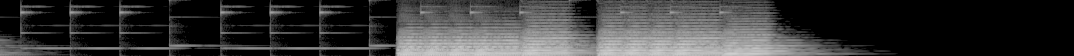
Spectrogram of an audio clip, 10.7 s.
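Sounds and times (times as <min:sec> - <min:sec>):
music score: 0:00.0 - 0:00.4, 0:04.0 - 0:08.2.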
